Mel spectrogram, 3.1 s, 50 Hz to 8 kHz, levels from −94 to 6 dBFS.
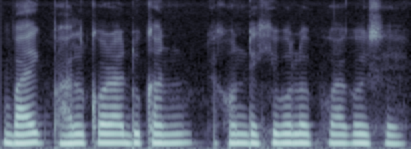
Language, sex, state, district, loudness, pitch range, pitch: Assamese, male, Assam, Sonitpur, -17 LUFS, 175-180 Hz, 180 Hz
